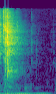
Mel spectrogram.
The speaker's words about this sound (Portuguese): E antes de começar, então, eu quero fazer um brinde. Né? Então vamos brindar aqui. Um brinde.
